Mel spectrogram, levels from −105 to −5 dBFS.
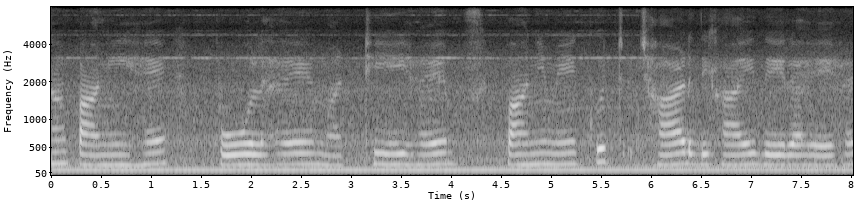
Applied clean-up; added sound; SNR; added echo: none; none; none; none.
